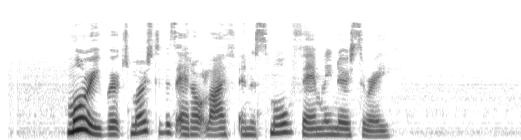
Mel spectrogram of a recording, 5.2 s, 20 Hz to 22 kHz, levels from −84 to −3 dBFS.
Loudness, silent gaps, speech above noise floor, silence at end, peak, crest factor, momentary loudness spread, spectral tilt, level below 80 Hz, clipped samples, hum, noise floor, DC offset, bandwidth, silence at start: -26 LUFS; none; 44 dB; 1.35 s; -6 dBFS; 22 dB; 17 LU; -6 dB/octave; -82 dBFS; under 0.1%; none; -69 dBFS; under 0.1%; 11.5 kHz; 0.65 s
